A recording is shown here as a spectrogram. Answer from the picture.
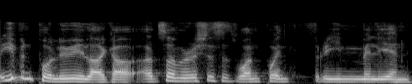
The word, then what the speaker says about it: Port Louis: Well, it's spelled Port Louis, but the locals say Port Louis.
